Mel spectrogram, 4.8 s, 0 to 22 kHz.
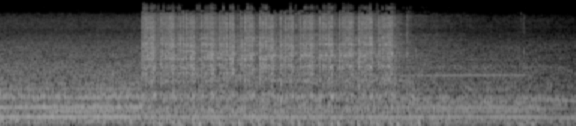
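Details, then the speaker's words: Champion 4500 W generator in a DIY RV generator compartment, cranking: about two seconds of rapid starter cranking, roughly three pulses a second, and it never catches. The choke was opened too far; it started once the choke was closed a little. "so we got it running i actually had the choke open too much so as soon as i closed the choke a little bit it started running"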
